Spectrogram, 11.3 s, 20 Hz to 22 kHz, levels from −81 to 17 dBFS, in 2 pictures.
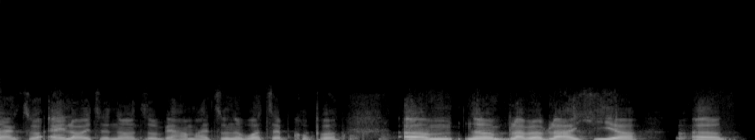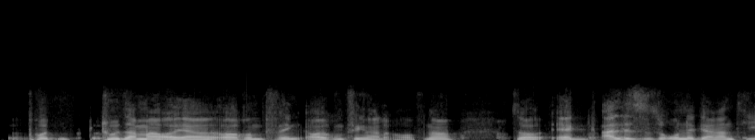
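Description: From 0.11 to 6.43 s there's an echo leak: a faint trailing copy of the speech, sitting roughly 15 dB under it and arriving 330 ms late. That's most likely a far-end loudspeaker whose echo canceller let part of its own playback back into the microphone.

Between 1.47 and 5.7 s, and again from 8.58 to 9.37 s, the background is gated by the echo canceller. While it suppressed the mic, the room sound plunged by up to about 40 dB. In each stretch that adds up to somewhere around 0.7 s of brief dropouts that snap back.

The echo leak returns from 9.1 to 11.27 s, quieter this time at roughly 20 dB down and lagging 362 ms. Again, that's a residue the canceller failed to scrub, heard as a ghost behind the speech. The whole clip is band-limited at 8 kHz, as usual for this Opus call path.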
